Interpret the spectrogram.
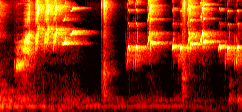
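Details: A caged greater green leafbird from Banyuwangi sings a loud, varied run of quick sweet whistles and chattering trills, ending in sustained high clear notes, over a faint low hum.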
